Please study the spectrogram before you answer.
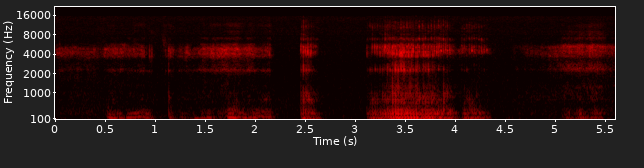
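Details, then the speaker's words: Great Pyrenees dog snoring while asleep, heard during a live conversation. "Yeah, if you can hear the snoring. She's dreamy."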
